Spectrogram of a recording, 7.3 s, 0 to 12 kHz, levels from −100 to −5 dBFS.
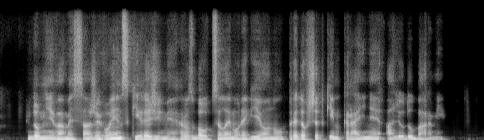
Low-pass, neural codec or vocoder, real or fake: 10.8 kHz; codec, 24 kHz, 1.2 kbps, DualCodec; fake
